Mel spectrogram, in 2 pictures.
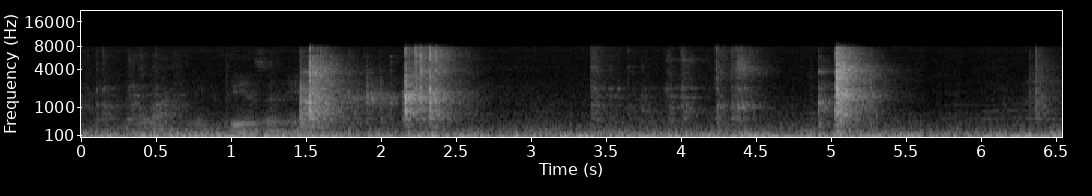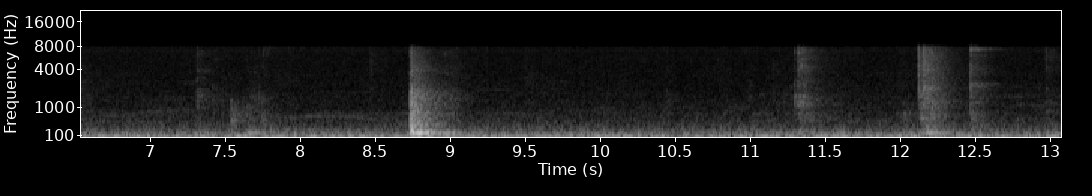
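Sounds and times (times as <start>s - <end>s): fan parts knocking and clunking: 0.0s - 5.4s.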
